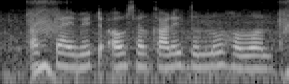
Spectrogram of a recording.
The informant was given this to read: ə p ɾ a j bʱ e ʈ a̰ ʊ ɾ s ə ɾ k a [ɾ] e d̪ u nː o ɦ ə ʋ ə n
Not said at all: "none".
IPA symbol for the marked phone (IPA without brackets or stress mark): ɾ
